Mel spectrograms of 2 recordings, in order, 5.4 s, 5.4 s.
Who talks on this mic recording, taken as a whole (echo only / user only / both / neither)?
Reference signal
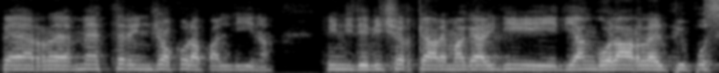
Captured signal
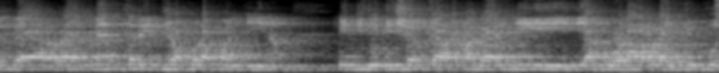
echo only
